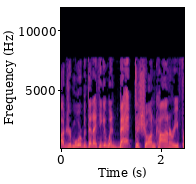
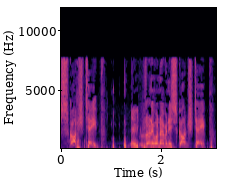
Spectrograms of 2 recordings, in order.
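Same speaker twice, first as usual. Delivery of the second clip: higher, hammed-up Scottish Connery voice; mock Scottish accent; 9 semitones higher than usual. Host joking on air, hammed-up Scottish accent. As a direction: ham up a Scottish brogue on Scotch. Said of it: "words that sound like Scottish".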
